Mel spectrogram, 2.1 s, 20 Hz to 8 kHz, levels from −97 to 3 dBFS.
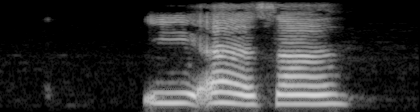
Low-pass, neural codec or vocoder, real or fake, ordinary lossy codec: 7.2 kHz; none; real; AAC, 48 kbps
